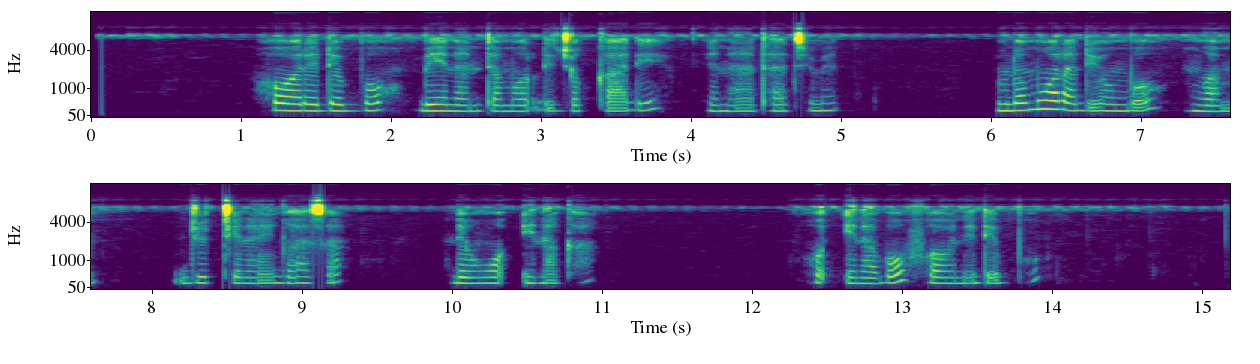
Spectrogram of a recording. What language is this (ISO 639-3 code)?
ful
